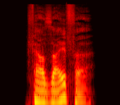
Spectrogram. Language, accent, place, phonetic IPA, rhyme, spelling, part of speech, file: German, Germany, Berlin, [fɛɐ̯ˈzaɪ̯fə], -aɪ̯fə, verseife, verb, De-verseife.ogg
- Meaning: inflection of verseifen: 1. first-person singular present 2. first/third-person singular subjunctive I 3. singular imperative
